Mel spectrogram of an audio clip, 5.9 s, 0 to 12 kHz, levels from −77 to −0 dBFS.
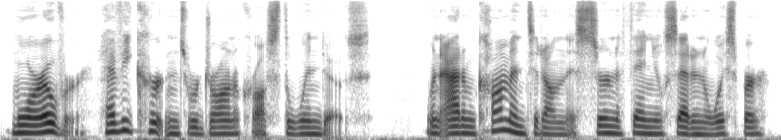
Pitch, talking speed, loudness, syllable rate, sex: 170 Hz, 195 wpm, -20 LUFS, 6.2 syllables/s, female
